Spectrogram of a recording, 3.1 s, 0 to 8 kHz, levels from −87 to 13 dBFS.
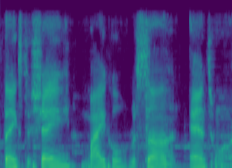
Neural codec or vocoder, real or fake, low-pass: vocoder, 22.05 kHz, 80 mel bands, HiFi-GAN; fake; 7.2 kHz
